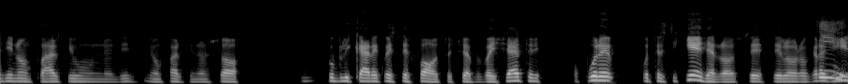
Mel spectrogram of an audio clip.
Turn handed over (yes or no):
yes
